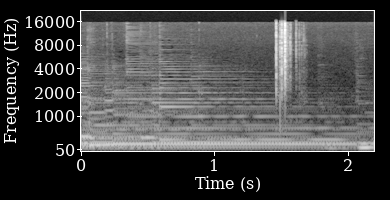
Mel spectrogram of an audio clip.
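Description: Acoustic guitar background music, a chord ringing out and slowly fading, with a single camera-shutter click about three-quarters of the way through.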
